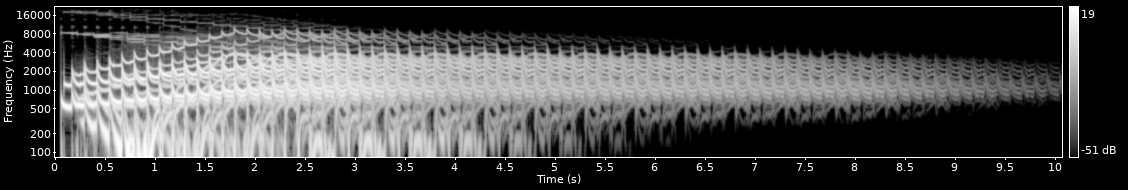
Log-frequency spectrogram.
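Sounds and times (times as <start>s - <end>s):
short atonal rhythm riser: 0.1s - 5.3s.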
